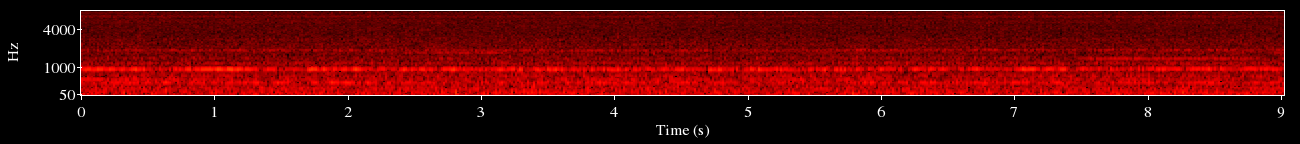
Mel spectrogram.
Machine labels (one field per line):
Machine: fan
